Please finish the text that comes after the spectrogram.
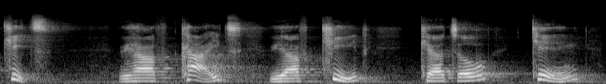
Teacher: Okay, the next plosive sound is the one represented with letter K, but it is to be pronounced as k, and this has its description as the voiceless velar plosive. That is, the sound is to be produced at the velum and it is voiceless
